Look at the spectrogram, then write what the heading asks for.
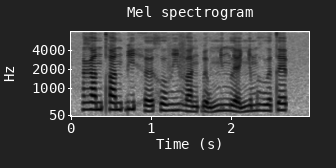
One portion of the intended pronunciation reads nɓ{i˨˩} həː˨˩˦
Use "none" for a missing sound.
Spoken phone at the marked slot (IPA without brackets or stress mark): i˧˥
